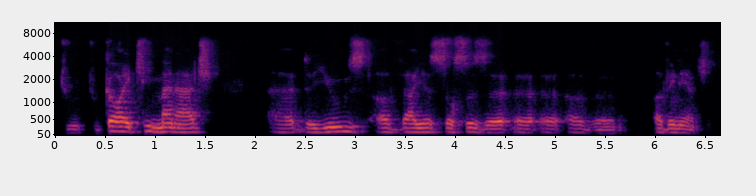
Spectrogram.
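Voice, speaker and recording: A man with a French accent giving a webinar presentation, pausing often with "uh" between words. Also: medium pitch, mellow. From France. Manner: halting, with frequent "uh" fillers. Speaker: guest presenter. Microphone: video call. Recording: dull lo-fi online call audio.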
